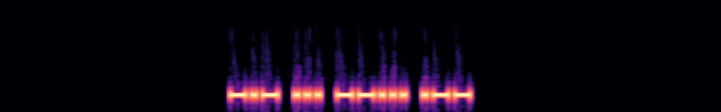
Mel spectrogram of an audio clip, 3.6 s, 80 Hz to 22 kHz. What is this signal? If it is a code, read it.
Morse code, heard as a keyed tone, about 46 wpm, 690 Hz. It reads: KS7W
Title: USA Call Signs - 4 Characters - 2x Character Spacing - 45wpm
